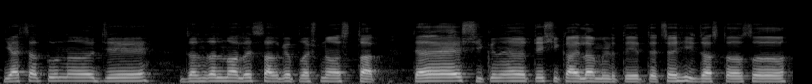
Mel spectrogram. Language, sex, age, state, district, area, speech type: Marathi, male, 45-60, Maharashtra, Nagpur, urban, spontaneous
